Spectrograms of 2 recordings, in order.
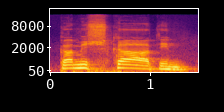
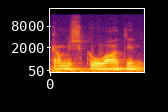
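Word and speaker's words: كمشكاة: So we cannot pronounce the waw, we have to pronounce only the alif. Kamishkatin, it's not kamishkuwatin, kamishkatin, because the alif is placed right on top of the waw.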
